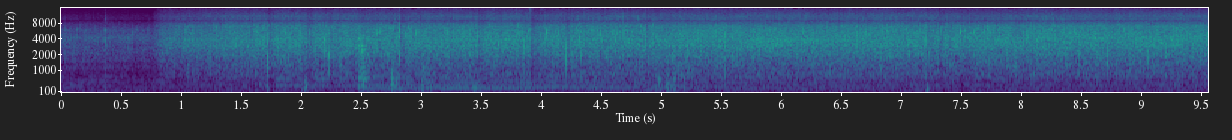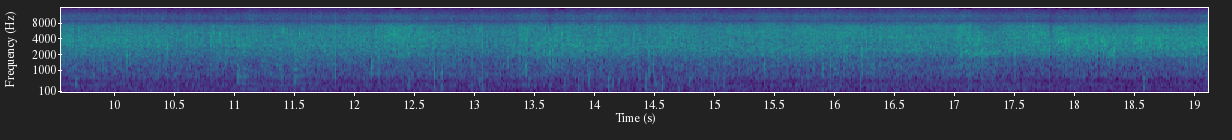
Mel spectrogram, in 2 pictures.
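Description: Steak sizzling in a hot skillet: a steady, fairly loud frying hiss that starts abruptly about a second in.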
